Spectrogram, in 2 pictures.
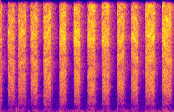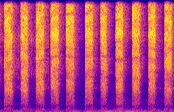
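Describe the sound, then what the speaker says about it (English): Short, rhythmic bursts from a spray paint can hiss onto brake parts, about two dozen evenly spaced sprays in quick succession, close and fairly quiet with no talking. "let's go ahead and spray it"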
